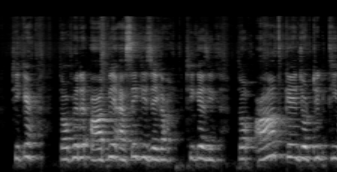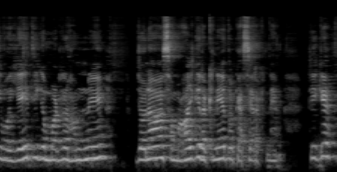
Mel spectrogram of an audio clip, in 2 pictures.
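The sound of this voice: Audible room echo surrounds this woman's voice. She has a fairly high pitch and fairly even intonation.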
